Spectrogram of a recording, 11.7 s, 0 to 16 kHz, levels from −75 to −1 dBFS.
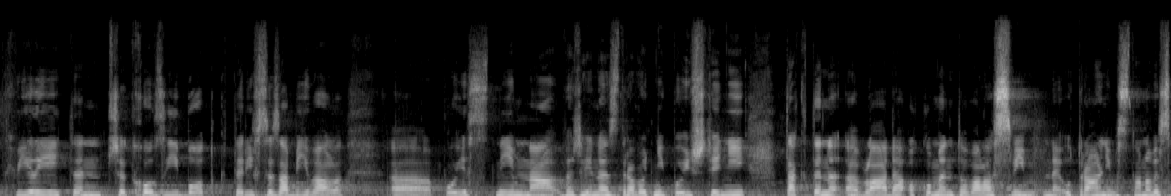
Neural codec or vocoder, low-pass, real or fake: none; 14.4 kHz; real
